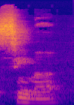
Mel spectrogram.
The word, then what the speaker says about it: Cima: The main event had, which is one of the, a couple of wrestlers that were coming over, was Cima. – Okay. – Which is spelled C-I-M-A.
